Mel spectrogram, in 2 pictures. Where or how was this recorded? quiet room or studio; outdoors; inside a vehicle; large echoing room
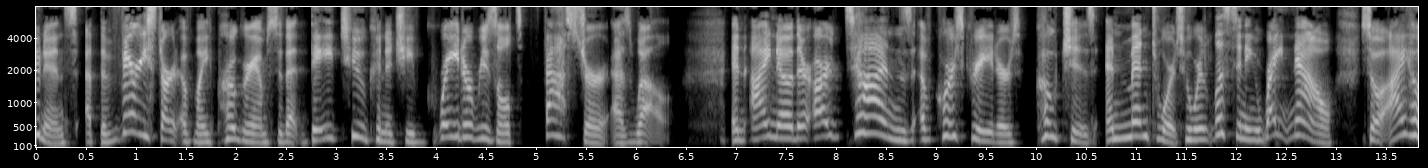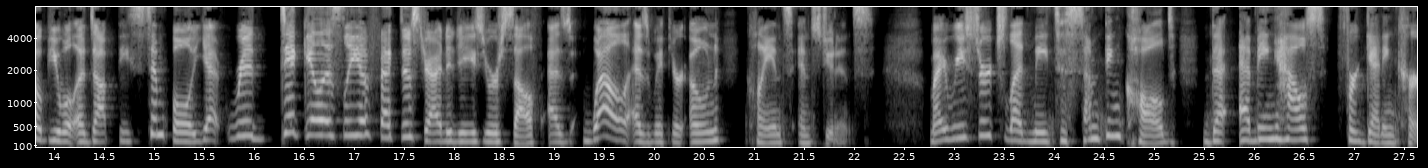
quiet room or studio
